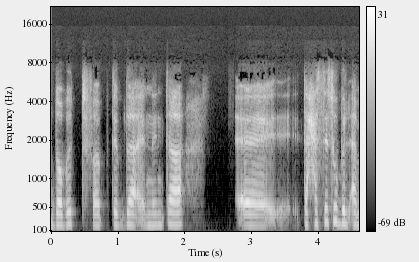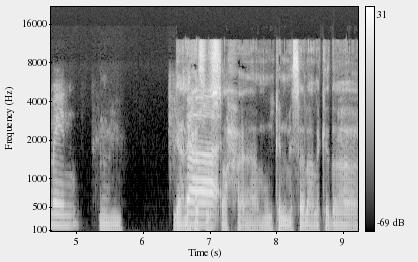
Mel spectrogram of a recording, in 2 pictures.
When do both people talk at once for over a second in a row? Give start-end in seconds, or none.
none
